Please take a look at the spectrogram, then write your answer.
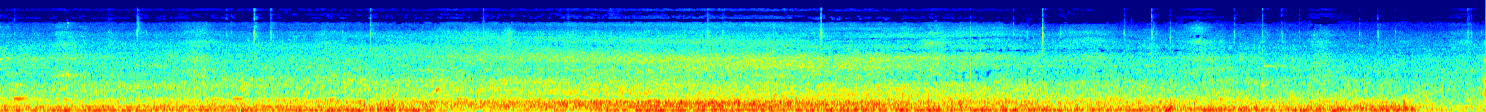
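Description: A Union Pacific freight train passes through Emeryville station on the Capital Corridor line, a loud, steady, broad rumble and roar lasting about fourteen seconds before easing off at the end.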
